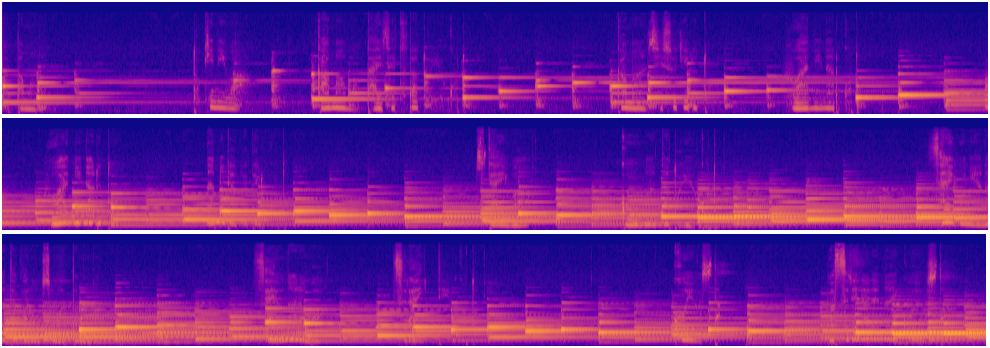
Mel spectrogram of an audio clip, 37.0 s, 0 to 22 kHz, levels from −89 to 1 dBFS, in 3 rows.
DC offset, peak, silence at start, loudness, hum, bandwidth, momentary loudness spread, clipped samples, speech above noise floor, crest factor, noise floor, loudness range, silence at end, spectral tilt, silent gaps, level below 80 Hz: under 0.1%; -14 dBFS; 0 s; -31 LUFS; none; 15.5 kHz; 13 LU; under 0.1%; 25 dB; 18 dB; -58 dBFS; 9 LU; 0 s; -6 dB/octave; none; -76 dBFS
